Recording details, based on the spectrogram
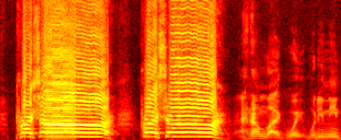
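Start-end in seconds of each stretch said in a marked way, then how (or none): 0.2-2.3 full shrill shout, very loud and high. Showing how loudly someone yelled outside, yelling pressure, pressure. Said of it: "it was like this".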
